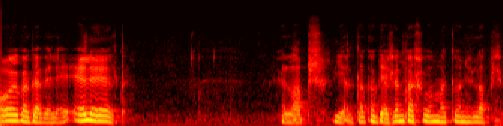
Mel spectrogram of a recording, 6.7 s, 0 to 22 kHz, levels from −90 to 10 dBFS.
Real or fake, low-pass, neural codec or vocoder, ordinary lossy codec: real; 14.4 kHz; none; none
